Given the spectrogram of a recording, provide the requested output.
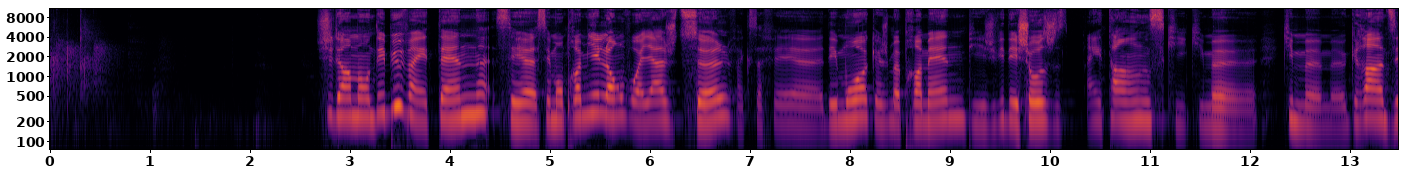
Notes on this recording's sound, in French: La finale de notre expérience de radio direct, enregistrée sur scène.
